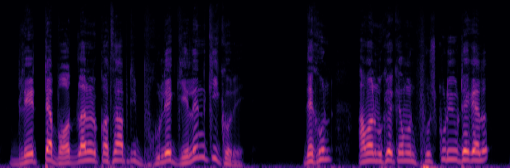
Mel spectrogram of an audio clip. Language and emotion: Bengali, angry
